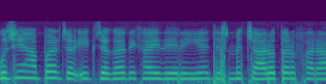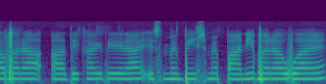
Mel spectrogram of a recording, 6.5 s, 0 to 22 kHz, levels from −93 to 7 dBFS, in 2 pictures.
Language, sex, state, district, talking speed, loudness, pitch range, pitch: Hindi, female, Bihar, East Champaran, 230 wpm, -28 LUFS, 255-270 Hz, 260 Hz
